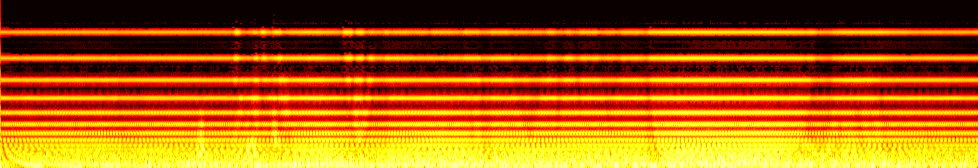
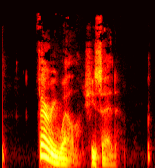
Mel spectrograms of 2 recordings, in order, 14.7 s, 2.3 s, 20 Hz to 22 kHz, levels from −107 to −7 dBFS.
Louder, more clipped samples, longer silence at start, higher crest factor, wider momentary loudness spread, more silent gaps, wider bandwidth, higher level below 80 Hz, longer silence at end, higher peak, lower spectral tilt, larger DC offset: first, -17 LUFS vs -25 LUFS; neither; second, 0 s vs 0.6 s; about the same, 16 dB vs 20 dB; second, 7 LU vs 14 LU; neither; second, 12.5 kHz vs 16 kHz; first, -22 dBFS vs -62 dBFS; second, 0 s vs 0.65 s; first, -2 dBFS vs -8 dBFS; second, -4 dB/octave vs -5.5 dB/octave; neither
